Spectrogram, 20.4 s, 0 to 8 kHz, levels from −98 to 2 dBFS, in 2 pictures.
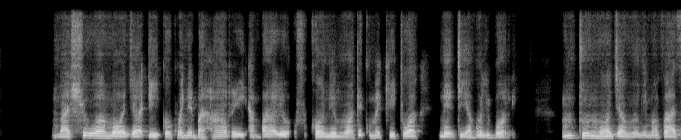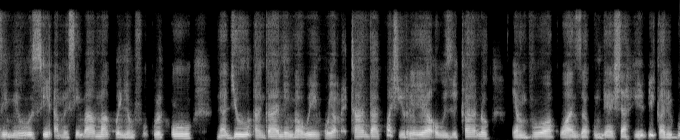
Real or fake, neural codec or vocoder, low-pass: fake; codec, 24 kHz, 1 kbps, SNAC; 7.2 kHz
